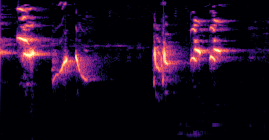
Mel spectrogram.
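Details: Short phrases of orange-headed thrush lure song, meant to stimulate birds to sing: two warbled whistled phrases, a pause of about half a second, then two more rippling notes.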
